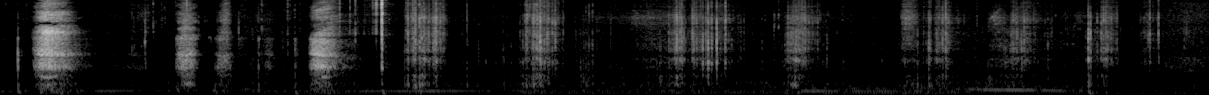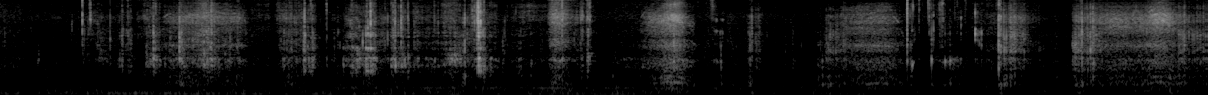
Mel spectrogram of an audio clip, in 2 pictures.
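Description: Close-miked chewing of crunchy food: irregular sharp crunches and wet mouth sounds, the loudest crunch just after the start.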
